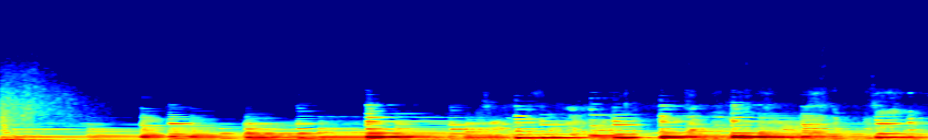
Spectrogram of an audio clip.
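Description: Piano music: a melody of clearly struck, ringing notes over lower chords. A rushing noise fades out in the first second before the notes come in.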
